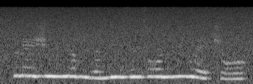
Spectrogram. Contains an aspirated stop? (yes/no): no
